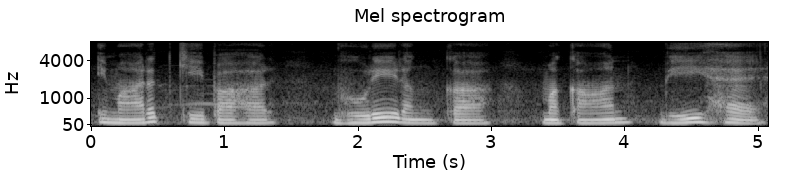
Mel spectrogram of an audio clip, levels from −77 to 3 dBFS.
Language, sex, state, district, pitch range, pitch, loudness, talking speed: Hindi, male, Bihar, Patna, 115-130 Hz, 120 Hz, -17 LUFS, 105 wpm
